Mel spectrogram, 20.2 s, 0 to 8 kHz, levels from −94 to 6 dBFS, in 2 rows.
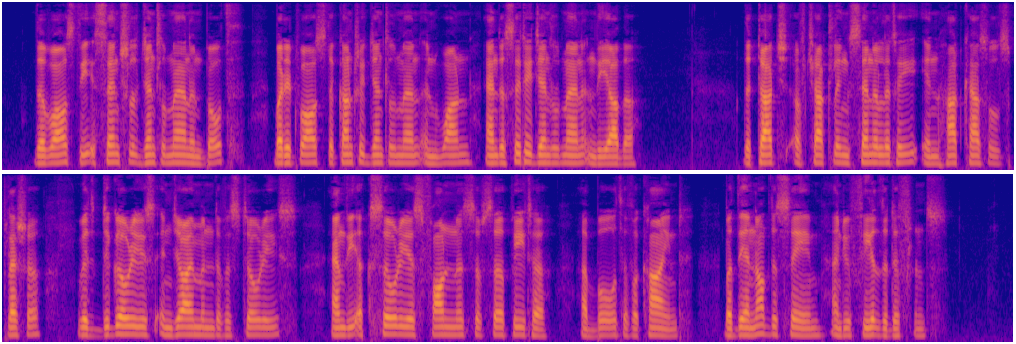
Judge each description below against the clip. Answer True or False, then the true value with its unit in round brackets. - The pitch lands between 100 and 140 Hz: True (135 Hz)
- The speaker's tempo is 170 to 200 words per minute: True (175 wpm)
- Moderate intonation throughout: False (1.6 semitones)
